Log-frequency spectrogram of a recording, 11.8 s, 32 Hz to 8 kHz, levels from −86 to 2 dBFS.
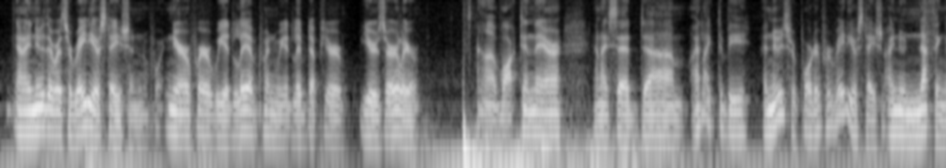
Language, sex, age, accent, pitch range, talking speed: English, male, 60-79, American, 90-110 Hz, 220 wpm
